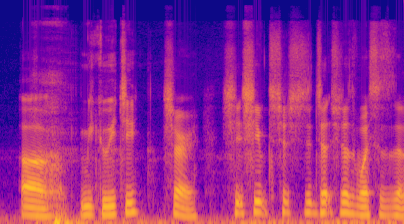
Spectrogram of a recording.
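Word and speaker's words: Micucci: I am the resident pronouncer. Oh, Mikuichi.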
